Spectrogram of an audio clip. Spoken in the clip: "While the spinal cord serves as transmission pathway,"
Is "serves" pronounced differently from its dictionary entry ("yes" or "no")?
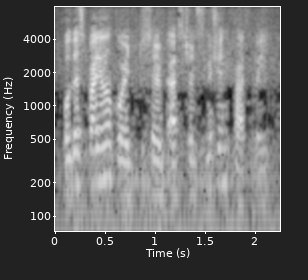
yes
